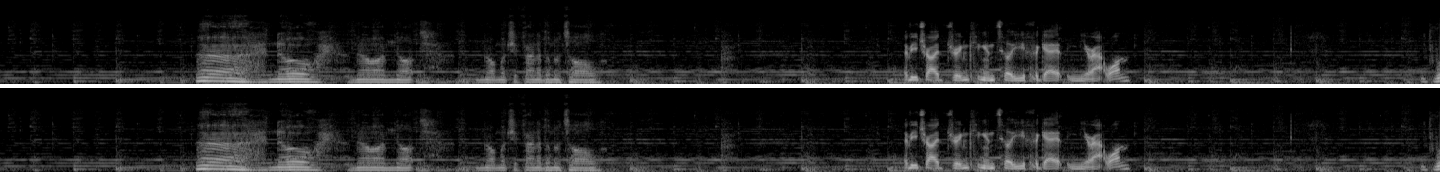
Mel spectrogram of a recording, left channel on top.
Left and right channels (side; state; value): both; identical; correlation 1.00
